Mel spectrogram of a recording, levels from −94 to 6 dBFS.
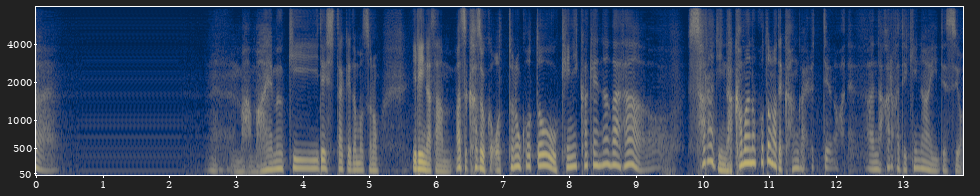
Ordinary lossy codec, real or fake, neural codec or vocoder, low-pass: none; fake; codec, 16 kHz, about 1 kbps, DyCAST, with the encoder's durations; none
